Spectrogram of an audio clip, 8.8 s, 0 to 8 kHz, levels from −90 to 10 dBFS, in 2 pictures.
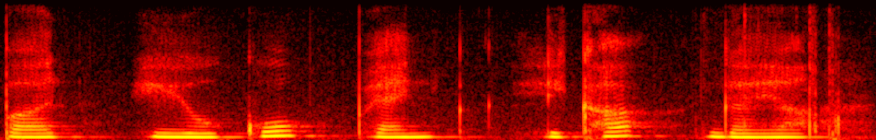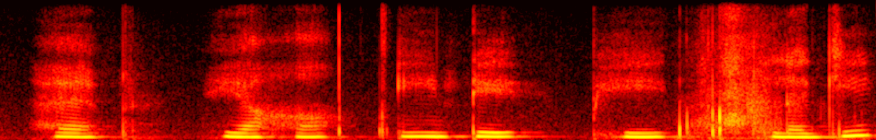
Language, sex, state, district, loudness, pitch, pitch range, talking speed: Hindi, female, Himachal Pradesh, Shimla, -21 LUFS, 215 Hz, 205-230 Hz, 70 wpm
